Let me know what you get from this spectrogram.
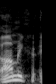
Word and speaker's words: Omicron: How do we say that? Omicron. It's O-M-I-C-R-O-N.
